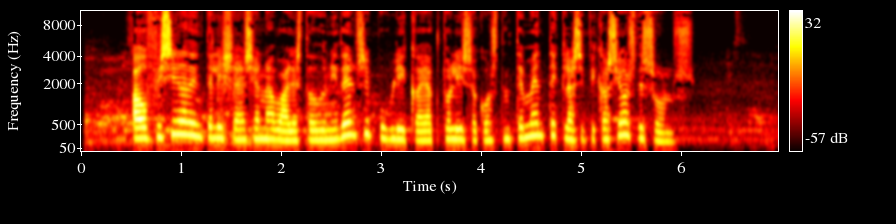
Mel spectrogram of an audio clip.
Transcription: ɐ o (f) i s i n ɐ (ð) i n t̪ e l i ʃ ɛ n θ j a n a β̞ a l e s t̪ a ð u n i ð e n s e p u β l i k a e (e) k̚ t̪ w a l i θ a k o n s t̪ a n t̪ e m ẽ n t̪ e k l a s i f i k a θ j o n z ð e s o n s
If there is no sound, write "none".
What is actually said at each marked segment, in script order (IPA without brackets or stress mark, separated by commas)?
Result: f, ð, a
